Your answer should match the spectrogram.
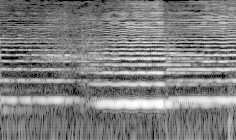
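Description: A string quartet of two violins, viola and cello playing a quiet passage of long held notes, with a fresh note swelling in about a second in.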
